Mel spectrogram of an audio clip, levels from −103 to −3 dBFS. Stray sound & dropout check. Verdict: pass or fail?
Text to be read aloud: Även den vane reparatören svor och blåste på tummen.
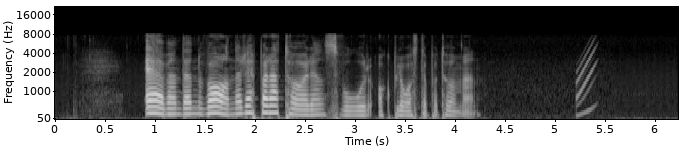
fail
